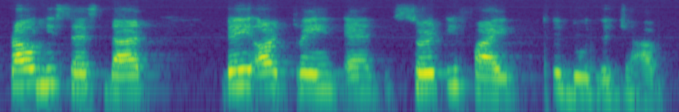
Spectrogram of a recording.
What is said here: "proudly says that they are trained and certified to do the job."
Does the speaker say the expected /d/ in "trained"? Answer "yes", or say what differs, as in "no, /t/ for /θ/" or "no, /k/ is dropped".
yes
